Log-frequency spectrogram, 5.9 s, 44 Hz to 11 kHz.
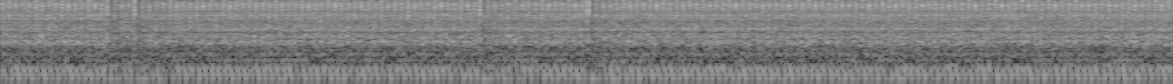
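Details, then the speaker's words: Vauxhall Astra at idle: runs rough with an uneven stumble breaking the beat; misfire caused by the cylinder 2 ignition coil arcing out so spark doesn't reach the plug. "so we can already see there that that cylinder 2 is aring out and the the spark isn't firing all the way through to the spark plug and that's what's causing our misfire"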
